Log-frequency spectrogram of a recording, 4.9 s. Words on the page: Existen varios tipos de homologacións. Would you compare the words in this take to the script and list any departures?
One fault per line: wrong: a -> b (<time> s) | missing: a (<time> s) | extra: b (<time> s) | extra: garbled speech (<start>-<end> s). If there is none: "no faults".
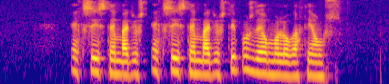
extra: existen varios (1.9 s)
